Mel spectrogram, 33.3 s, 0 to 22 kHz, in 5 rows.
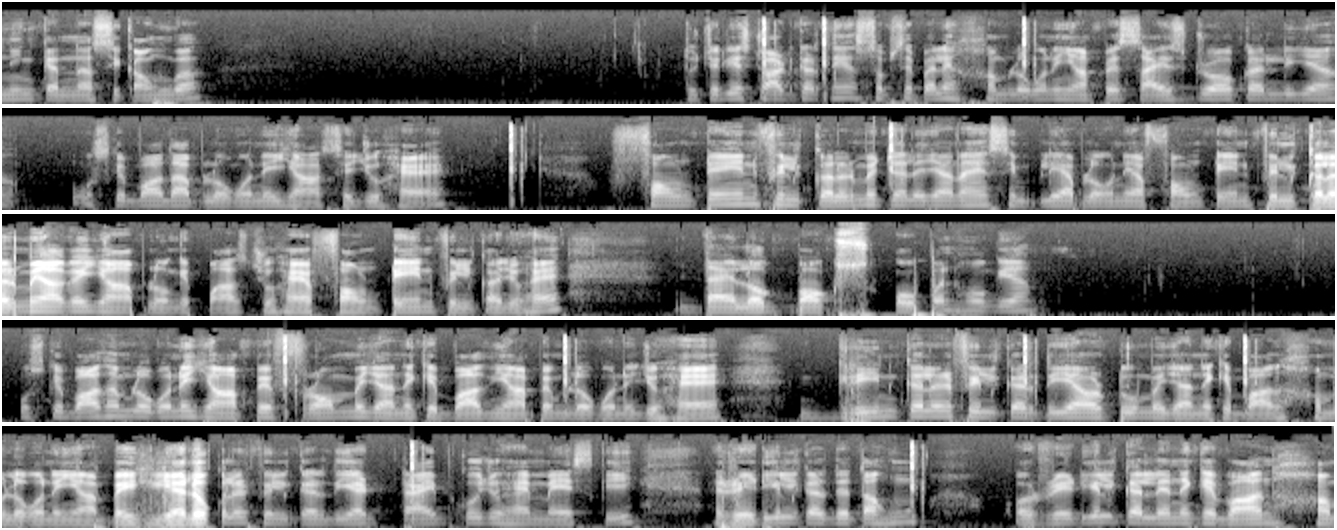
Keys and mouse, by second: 2.8 F3, 3.9 click, 4.8 F2, 5.3-6.4 F2, 5.3 click, 9.3 click, 21.4 click, 25.3 click, 31.3 click.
